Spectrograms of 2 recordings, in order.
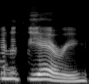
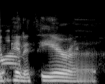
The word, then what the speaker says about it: Panettiere: Panettiere is how it's supposed to be pronounced. I always say Petere. Her mama was on Panettiere, like French, but it's not. It's Italian, and it's Panettiere.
